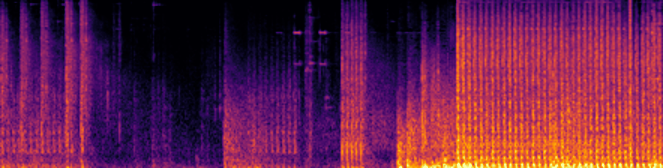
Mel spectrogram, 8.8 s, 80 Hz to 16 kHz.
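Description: Light machine gun fire in Warzone 2: scattered shots and short bursts amid game noise, then a loud, sustained, rapid stream of automatic fire that runs to the end.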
